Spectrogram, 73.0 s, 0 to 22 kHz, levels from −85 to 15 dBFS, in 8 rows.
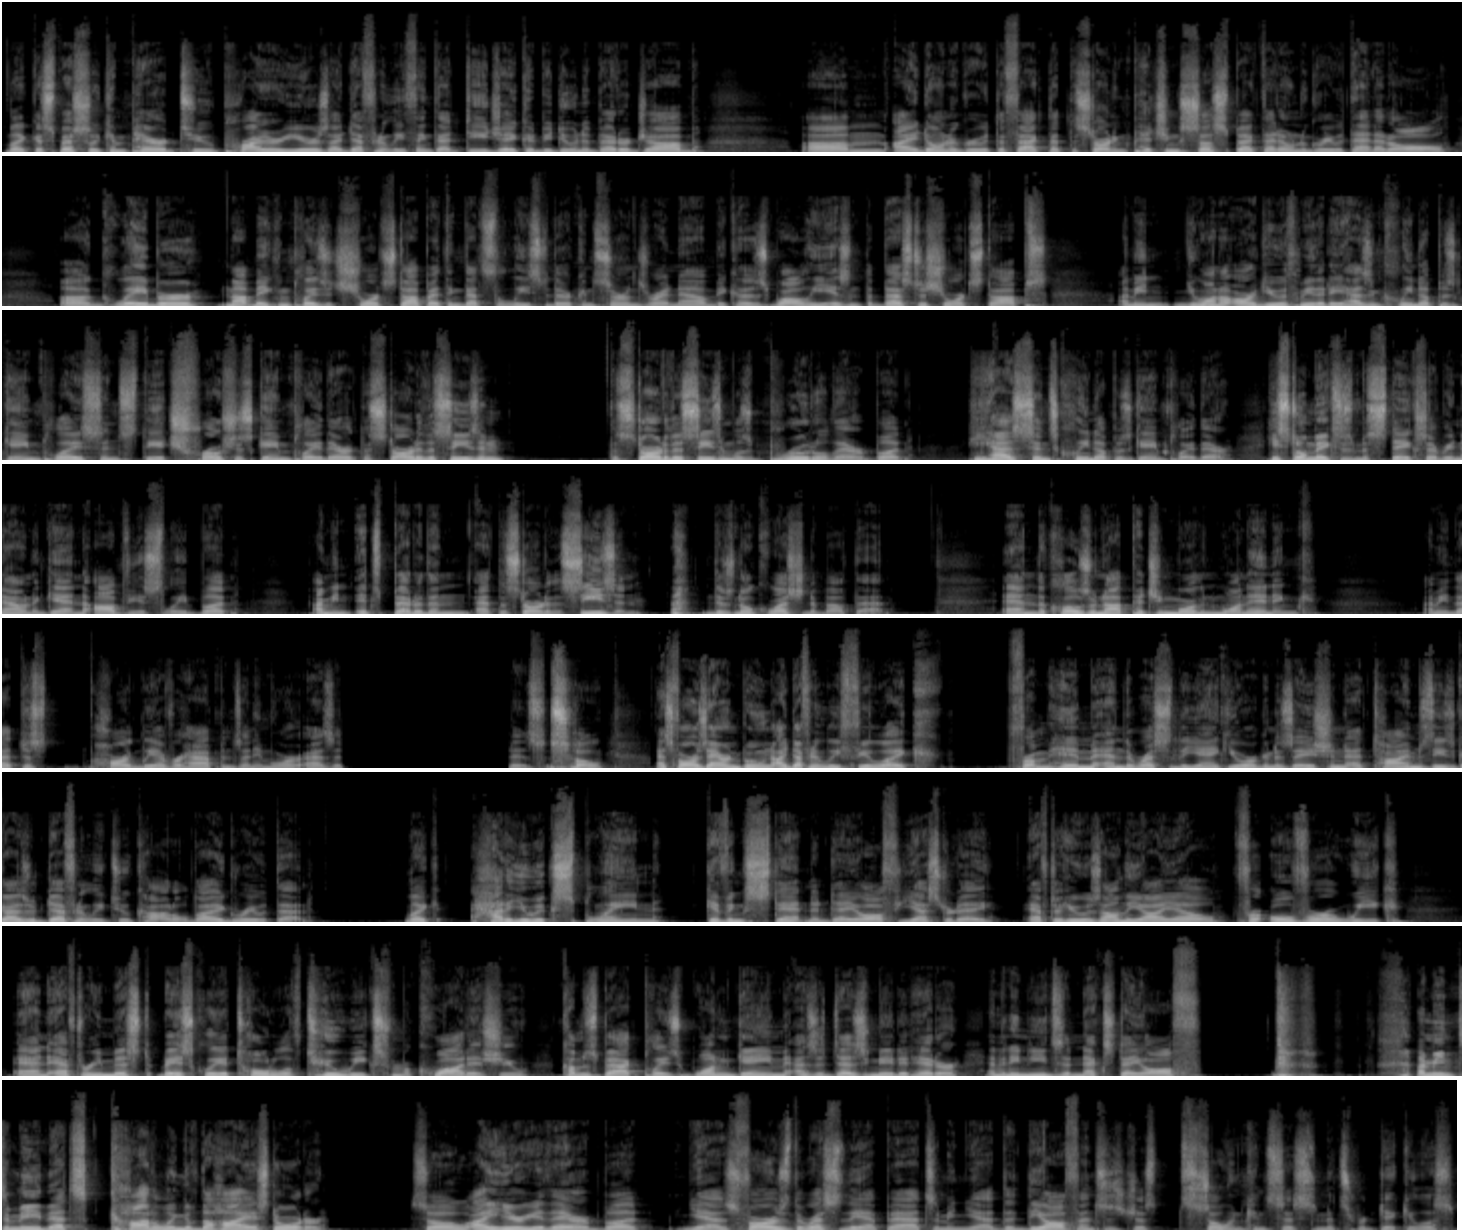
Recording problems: audio freezing; at 39 s for 1 s

